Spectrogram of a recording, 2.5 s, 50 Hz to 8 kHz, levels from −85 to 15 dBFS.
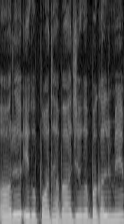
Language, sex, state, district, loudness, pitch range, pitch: Bhojpuri, female, Uttar Pradesh, Ghazipur, -14 LUFS, 195-205 Hz, 200 Hz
